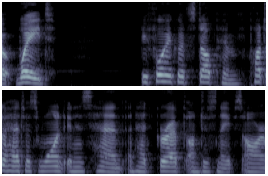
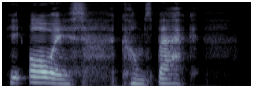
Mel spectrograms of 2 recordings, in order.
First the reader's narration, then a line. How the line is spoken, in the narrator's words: panted Snape, grinding his teeth together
